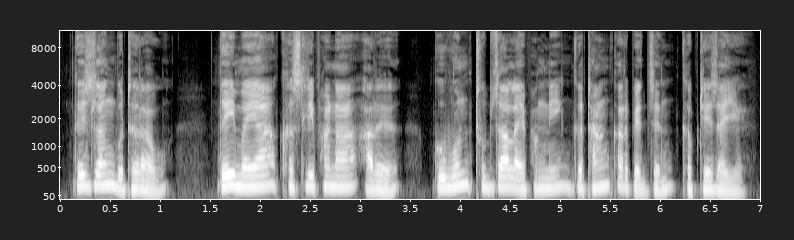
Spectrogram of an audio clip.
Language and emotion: Bodo, neutral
